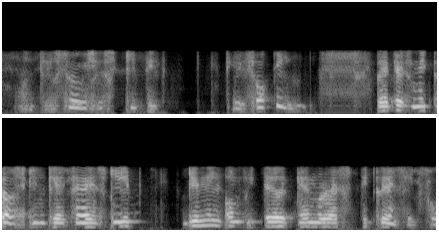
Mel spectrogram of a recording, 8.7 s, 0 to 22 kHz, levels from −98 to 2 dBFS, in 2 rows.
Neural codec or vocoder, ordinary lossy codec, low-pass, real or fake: codec, 16 kHz, 1 kbps, FreqCodec, smaller model; none; 3.6 kHz; fake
